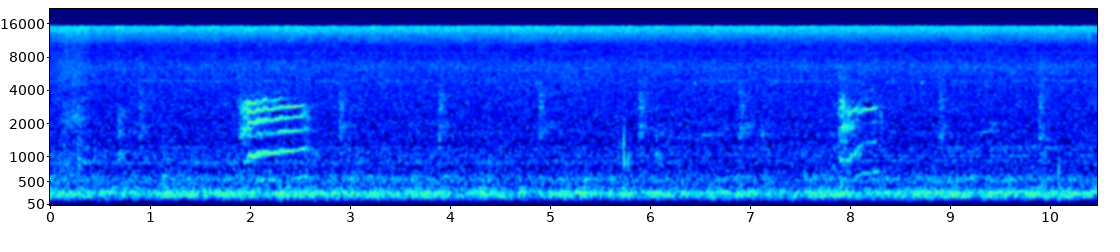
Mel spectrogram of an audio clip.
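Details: Russian Blue cat watching a fly: a quick burst of rapid, stepped harmonic chirps near the start, then one more brief chirp later, over a steady low background hum.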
